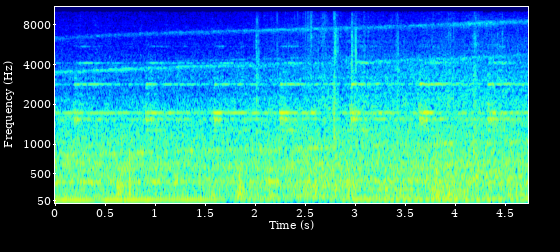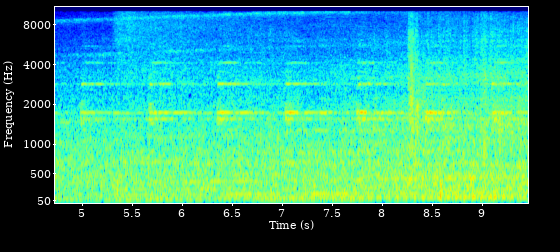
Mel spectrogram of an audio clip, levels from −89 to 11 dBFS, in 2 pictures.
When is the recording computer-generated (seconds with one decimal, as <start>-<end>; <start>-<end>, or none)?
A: 2.5-4.9; 7.4-9.1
